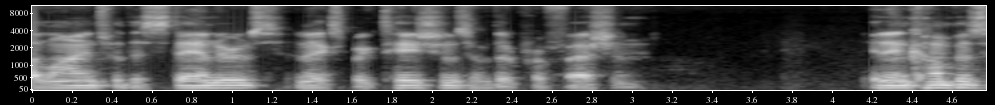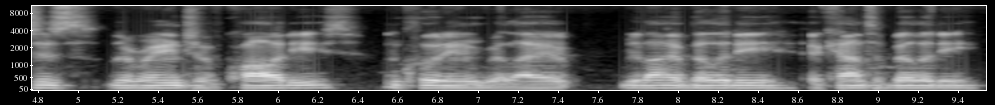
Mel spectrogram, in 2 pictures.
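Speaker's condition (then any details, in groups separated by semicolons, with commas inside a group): No condition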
